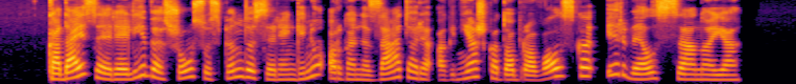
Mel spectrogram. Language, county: Lithuanian, Utena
